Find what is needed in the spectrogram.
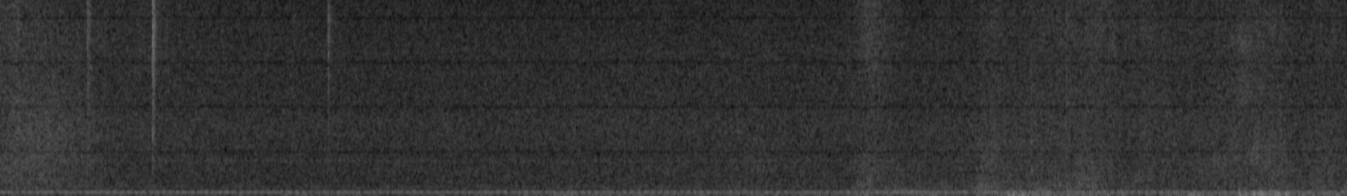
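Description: A steady low mechanical hum with wind rumbling on the microphone; the rumble grows gustier in the second half.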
